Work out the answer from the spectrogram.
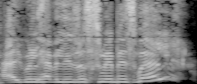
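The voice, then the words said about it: Funny put-on French Creole accent. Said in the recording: “a funny accent of the French Creole”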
